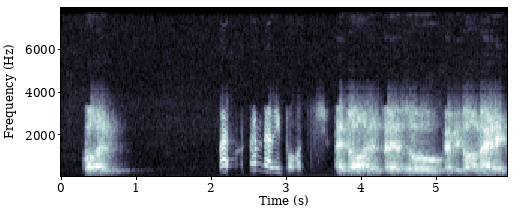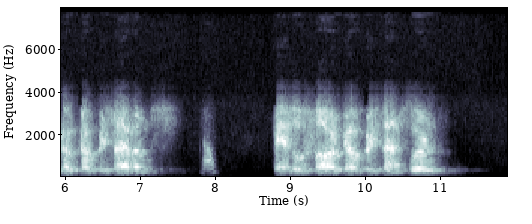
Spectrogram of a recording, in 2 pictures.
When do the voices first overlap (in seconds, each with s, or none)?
none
